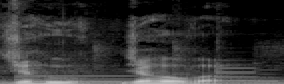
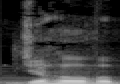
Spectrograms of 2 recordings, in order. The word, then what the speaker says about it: Jehovah: However, there are three recognized pronunciation and spelling which are one Yahweh, which is Y A H W E H. The second is Y A H A V E and the third is Jehovah. The, for, the preferred pronunciation is that most people use is Jehovah, but everyone else in the Hebrew tongue will say Yahweh.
